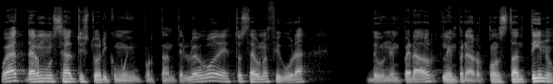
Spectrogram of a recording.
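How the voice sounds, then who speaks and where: A man talks at a very fast pace in an animated tone, with lively intonation and a medium pitch. The recording is very clean, the background silent. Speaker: podcast host. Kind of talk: religious talk.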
